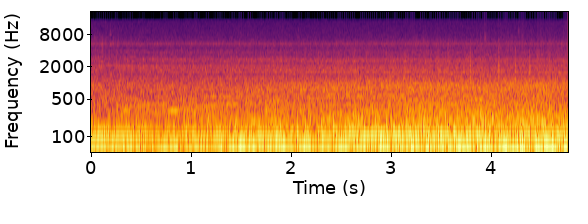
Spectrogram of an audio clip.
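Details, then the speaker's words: 1975 Chevy Nova, 110 horsepower, very basic car bought at auction, just started, idling: low, soft, even rumble holding steady with no ticks or knocks, described as very quiet. Normal idle. "so quiet guys crank windows 110 horsepower it it really sounds like a rocket taking off it's so it's so quiet except for a constant Shh when you take off"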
